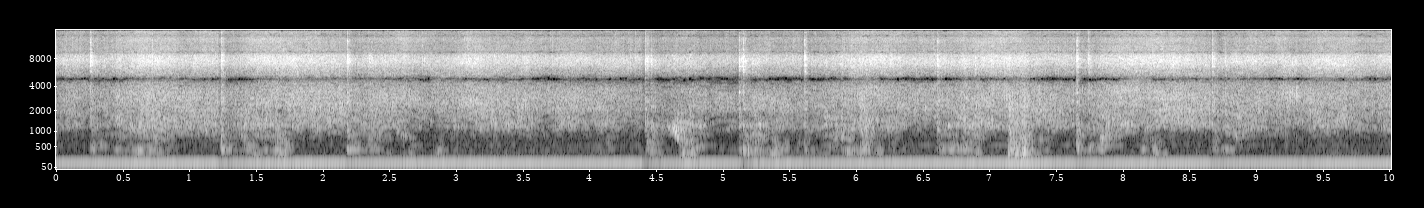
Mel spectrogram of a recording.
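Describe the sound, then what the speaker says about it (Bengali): Chicken mince going into a hot pan and frying, a steady close sizzle with scattered stirring scrapes and clicks throughout, no voices. "এবারে চিকেন কিমাটা দিয়ে দেবো।"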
